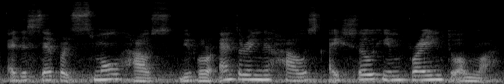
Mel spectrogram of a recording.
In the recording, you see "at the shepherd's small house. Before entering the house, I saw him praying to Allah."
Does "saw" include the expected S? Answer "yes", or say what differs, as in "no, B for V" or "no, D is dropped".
no, SH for S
